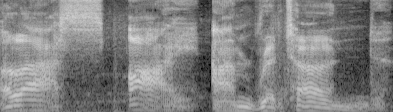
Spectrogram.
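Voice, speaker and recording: A raspy, put-on character voice from a man at a medium pitch. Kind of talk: archaic epic speech. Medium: video game. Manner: grave, commanding.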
